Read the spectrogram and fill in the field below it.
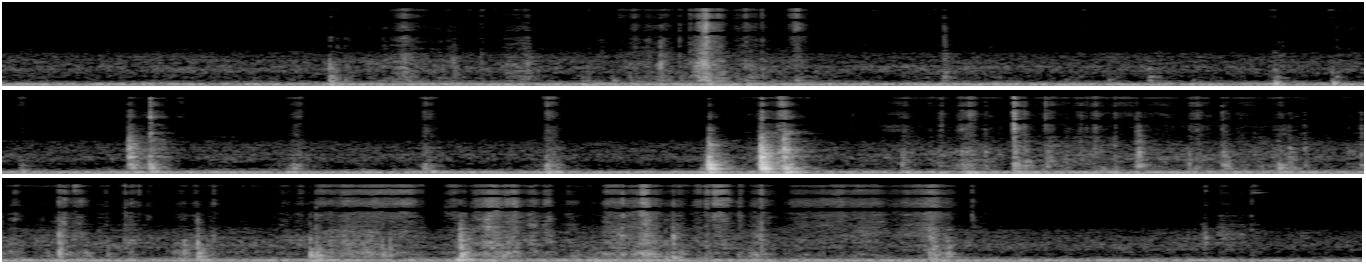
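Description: Hands handle and rustle objects in a cardboard box, with soft knocks and clicks.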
